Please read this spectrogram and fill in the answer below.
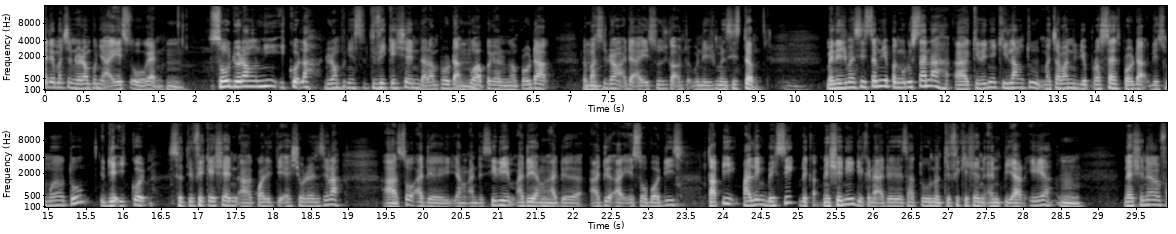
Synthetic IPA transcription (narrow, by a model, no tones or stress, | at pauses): adamat͡ʃamdoɾaŋpuɲaʔajɛsokan | sodoɾaŋnĩikʊt̪̚lahdoɾaŋpuɲasərt̪ifikeʃəndalampɾodak̚t̪uapəkaŋduŋaŋpɾodak̚ | ləpast̪udoɾaŋa̰daʔajɛsod͡ʒuɡaʔunt̪ʊk̚mɛned͡ʒmə̃nsist̪əm | mɛ̃ned͡ʒmə̃nsist̪əmnĩpəŋuɾusanlahəkiɾəɲakilaŋt̪umãt͡ʃamanadiəpɾosɛspɾodak̚diəsəmuə̃t̪udiaikʊt̪̚ | sərt̪ifikeʃənəkwalit̪iaʃuɾansɲilah | ʔəsoʔadajaŋadasiɾimadajaŋa̰dəʔa̰daʔaɛsobɔdis | t̪apipalɪŋbesɪk̚dəkat̪̚mnẽʃənĩdiəkənaʔadəsat̪unot̪ifikeʃənɛ̰npiarelah | naʃonal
